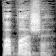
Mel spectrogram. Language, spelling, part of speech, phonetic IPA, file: Russian, папаша, noun, [pɐˈpaʂə], Ru-папаша.ogg
- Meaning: 1. same as (папа) dad 2. familiar term of address for an (elderly) man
